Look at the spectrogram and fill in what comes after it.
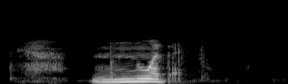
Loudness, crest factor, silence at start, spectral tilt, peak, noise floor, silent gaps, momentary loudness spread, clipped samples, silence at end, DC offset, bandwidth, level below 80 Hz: -18 LUFS; 20 dB; 0.3 s; -13 dB/octave; -2 dBFS; -72 dBFS; none; 24 LU; under 0.1%; 1.1 s; under 0.1%; 3.2 kHz; -62 dBFS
